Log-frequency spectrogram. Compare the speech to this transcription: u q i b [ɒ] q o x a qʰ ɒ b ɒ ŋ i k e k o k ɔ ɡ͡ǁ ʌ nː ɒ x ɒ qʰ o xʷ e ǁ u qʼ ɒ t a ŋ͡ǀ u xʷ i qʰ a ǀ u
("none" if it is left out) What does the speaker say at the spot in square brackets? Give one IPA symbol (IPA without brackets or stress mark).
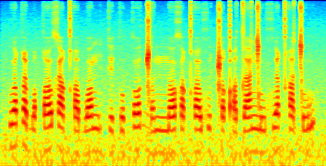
ɒ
